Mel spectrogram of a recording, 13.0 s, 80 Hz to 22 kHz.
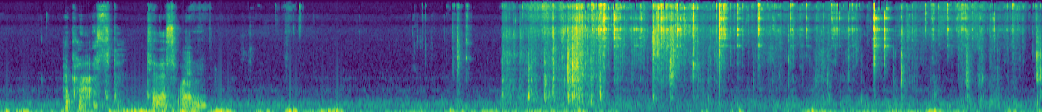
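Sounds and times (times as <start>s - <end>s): metal chains jingling: 6.3s - 13.0s.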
